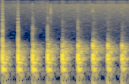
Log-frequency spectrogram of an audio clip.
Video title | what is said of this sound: WALL CASE INSTALLATION | it starts to sound more solid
